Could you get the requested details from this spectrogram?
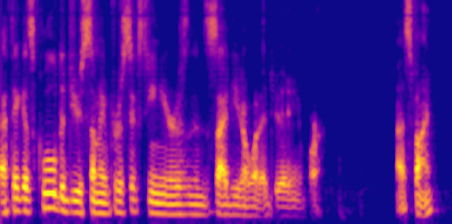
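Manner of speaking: low, quick bitter mutter. Talking with a co-host, the speaker comments in a bitter tone. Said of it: "you couldn't have sounded more bitter the way you said it".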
